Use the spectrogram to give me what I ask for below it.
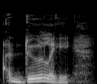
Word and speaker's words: Dula: The murder took place in 1866, and the gentleman's name was, surname was spelt D-U-L-A, but pronounced Dooley, and someone came along and wrote a song about it.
